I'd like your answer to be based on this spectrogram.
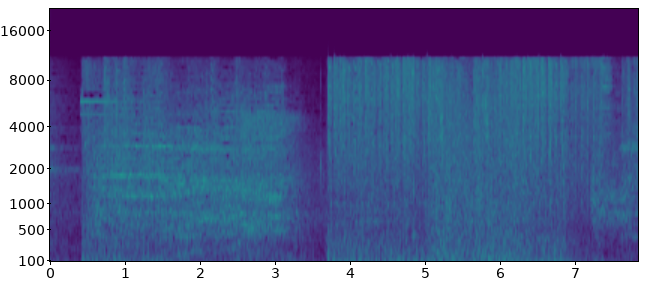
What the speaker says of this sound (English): This gun definitely does a little bit. The shotgun's got all that stopping power.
